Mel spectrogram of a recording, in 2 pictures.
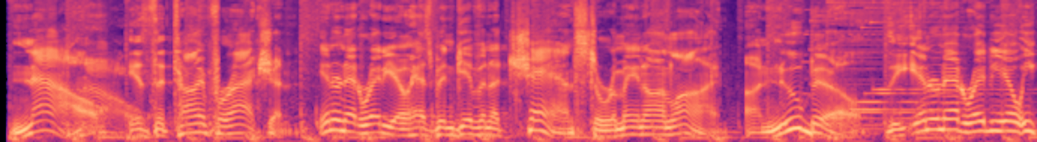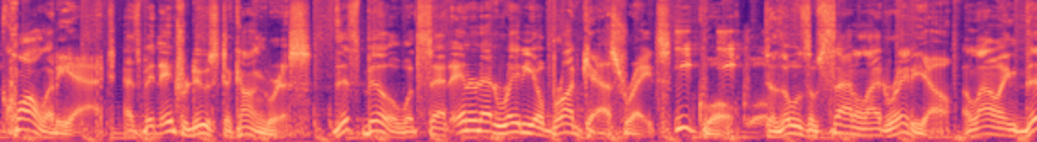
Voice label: PSA; SaveNetRadio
